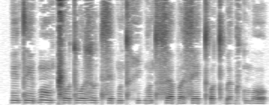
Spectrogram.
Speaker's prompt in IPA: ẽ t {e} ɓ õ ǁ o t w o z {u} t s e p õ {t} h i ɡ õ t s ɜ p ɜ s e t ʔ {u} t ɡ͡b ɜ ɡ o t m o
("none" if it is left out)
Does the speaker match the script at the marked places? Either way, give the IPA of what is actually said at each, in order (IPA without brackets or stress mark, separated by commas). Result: ẽ, u, t, o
